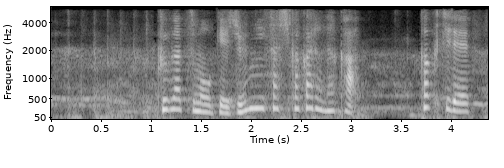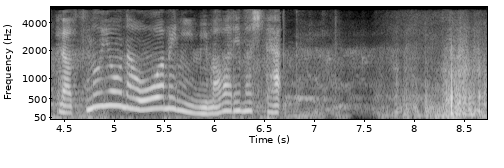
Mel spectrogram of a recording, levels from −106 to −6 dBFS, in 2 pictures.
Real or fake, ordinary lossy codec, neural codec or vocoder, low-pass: fake; AAC, 24 kbps; codec, 24 kHz, 1.2 kbps, DualCodec; 5.4 kHz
